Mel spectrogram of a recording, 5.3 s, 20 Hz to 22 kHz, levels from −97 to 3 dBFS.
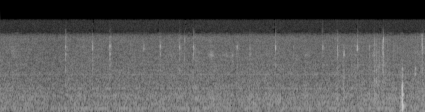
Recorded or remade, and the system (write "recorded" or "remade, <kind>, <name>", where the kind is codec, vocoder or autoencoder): recorded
